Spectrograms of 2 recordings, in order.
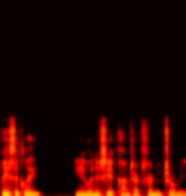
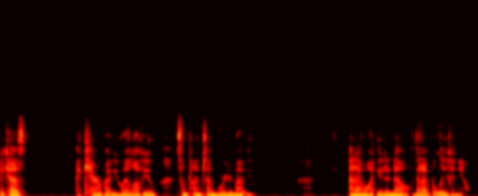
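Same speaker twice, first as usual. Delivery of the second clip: soft, gentle, caring late-night radio DJ voice. Speaker demonstrates the tone for listeners, in a late-night DJ voice. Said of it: "all of that was said with what Chris Voss".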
